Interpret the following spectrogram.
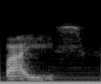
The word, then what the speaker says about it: país: Outro exemplo, país. Olha, o is é a sílaba tônica.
